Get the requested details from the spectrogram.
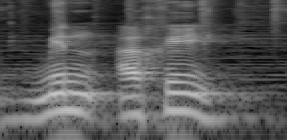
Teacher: nun mati bertemu dengan alif, maka dibaca jelas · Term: izhar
